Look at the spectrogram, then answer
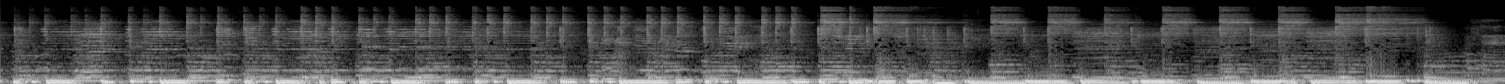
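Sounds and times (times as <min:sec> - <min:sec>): live band dance music: 0:00.0 - 0:15.0.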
